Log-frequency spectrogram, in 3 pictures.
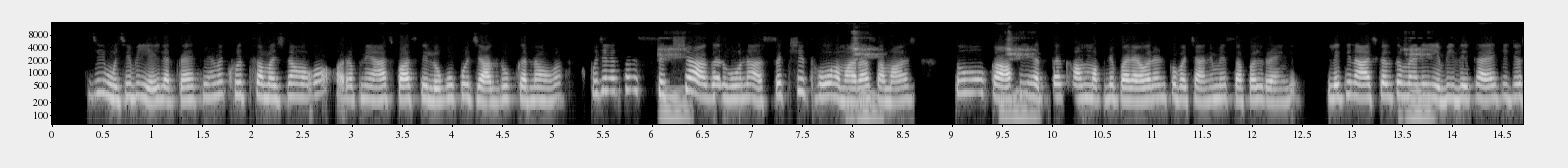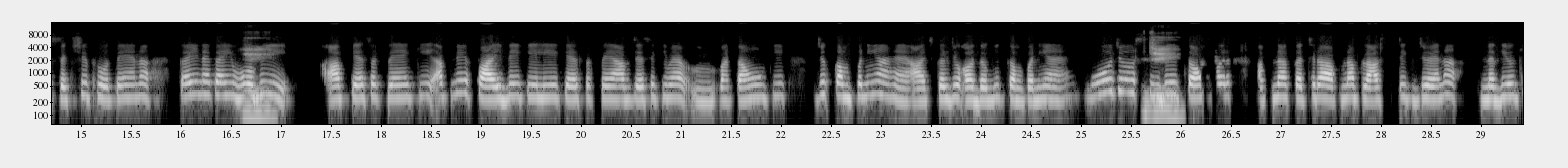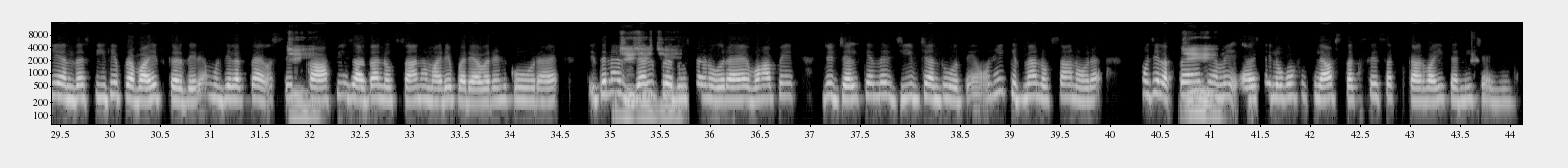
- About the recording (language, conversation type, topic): Hindi, unstructured, पर्यावरण बचाने के लिए हम अपनी रोज़मर्रा की ज़िंदगी में क्या कर सकते हैं?
- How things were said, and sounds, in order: static; other background noise; distorted speech; tapping; in English: "प्लास्टिक"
